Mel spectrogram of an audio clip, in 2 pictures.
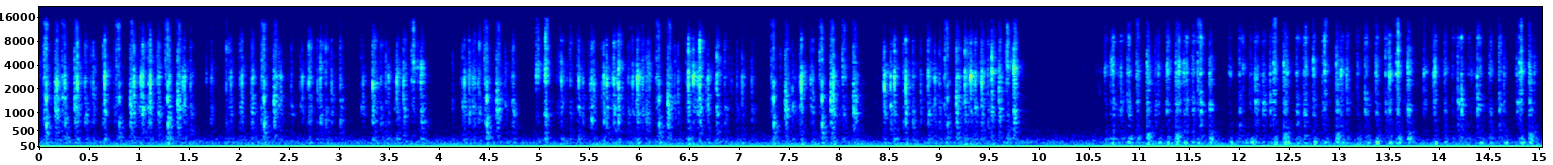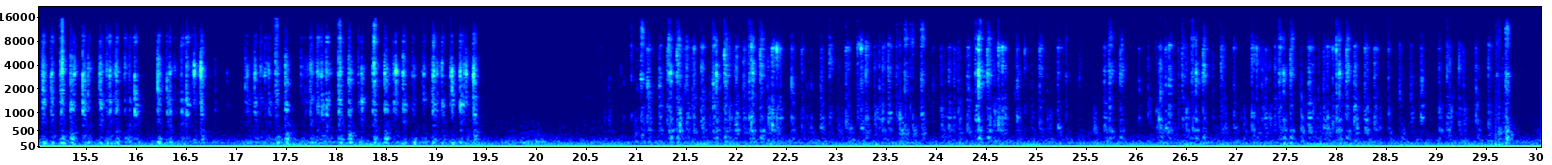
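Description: Fast continuous typing on three mechanical keyboards in turn, with a short break between each. First a DSI Mac Modular with Cherry MX Brown switches, then about ten seconds in a WASD V2 with MX Browns and rubber O-ring dampeners, then near twenty seconds a Topre Realforce with its electro-capacitive rubber-dome switches.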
